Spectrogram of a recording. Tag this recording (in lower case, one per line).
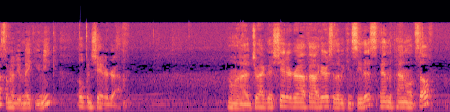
speech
